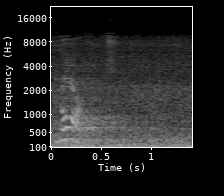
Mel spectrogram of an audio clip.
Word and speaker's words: New Orleans: that he was from New Orleans because people from New Orleans pronounce it norleans so I said circus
